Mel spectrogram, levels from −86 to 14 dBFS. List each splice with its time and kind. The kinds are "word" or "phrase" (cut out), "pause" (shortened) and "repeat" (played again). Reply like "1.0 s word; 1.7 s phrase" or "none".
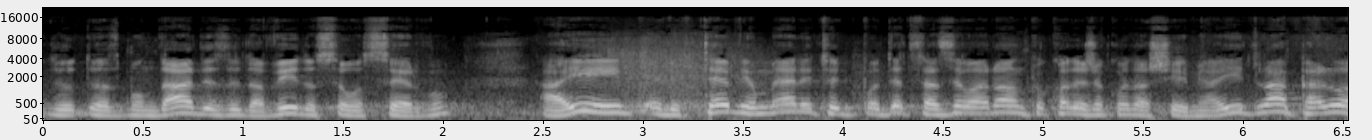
none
